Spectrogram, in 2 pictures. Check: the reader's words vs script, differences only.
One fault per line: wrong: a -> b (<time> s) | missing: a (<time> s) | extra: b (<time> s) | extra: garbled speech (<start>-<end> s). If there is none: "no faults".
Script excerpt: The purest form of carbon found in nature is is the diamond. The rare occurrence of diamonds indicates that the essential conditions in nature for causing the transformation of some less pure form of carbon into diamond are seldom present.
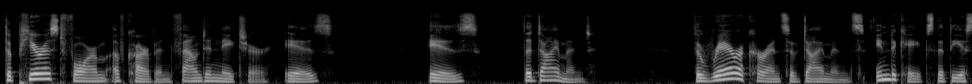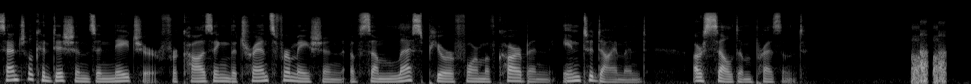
no faults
